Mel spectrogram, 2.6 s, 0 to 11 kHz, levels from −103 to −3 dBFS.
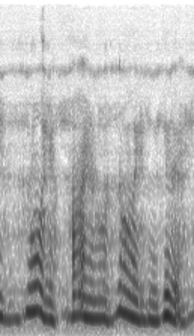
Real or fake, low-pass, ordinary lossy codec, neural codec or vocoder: fake; none; none; autoencoder, 22.05 kHz, a latent of 192 numbers a frame, VITS, trained on one speaker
